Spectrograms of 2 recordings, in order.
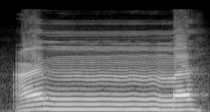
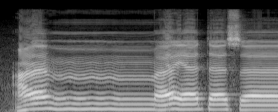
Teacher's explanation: Nah, di sini salah satunya yaitu gunnah ketika adanya adanya mim tasydid atau nun tasydid. Cara membacanya yaitu menahan suara mimnya sepanjang 2 harokat.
